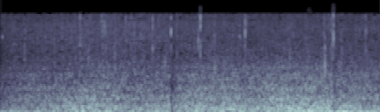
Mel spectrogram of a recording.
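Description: Ash and small stones from the La Palma volcano fall in a dense, steady patter, much like heavy rain, with scattered sharper ticks and a deep rumbling of the volcano itself underneath, on the tenth consecutive day of ashfall covering everything. No one speaks.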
